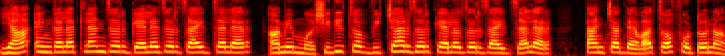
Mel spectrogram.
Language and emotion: Goan Konkani, neutral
